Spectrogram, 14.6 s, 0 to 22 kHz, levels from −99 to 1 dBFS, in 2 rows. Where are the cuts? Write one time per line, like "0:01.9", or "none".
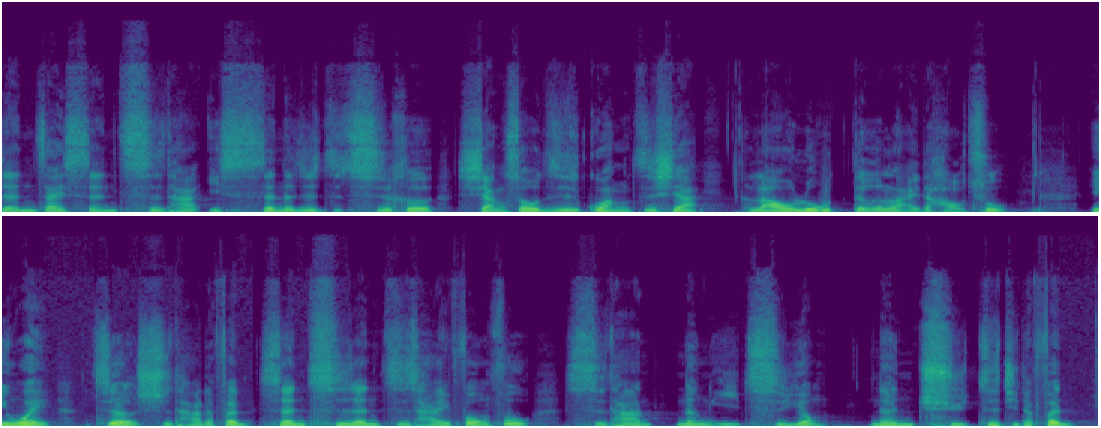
0:03.0
0:09.0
